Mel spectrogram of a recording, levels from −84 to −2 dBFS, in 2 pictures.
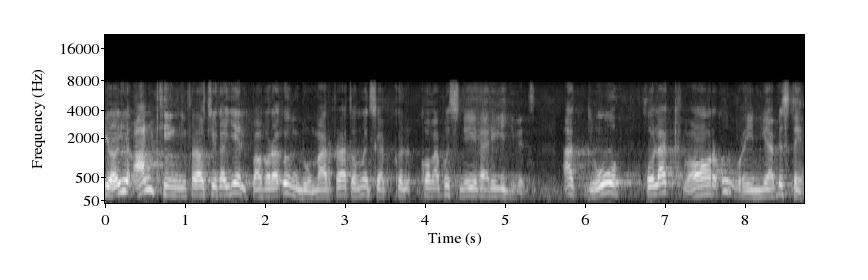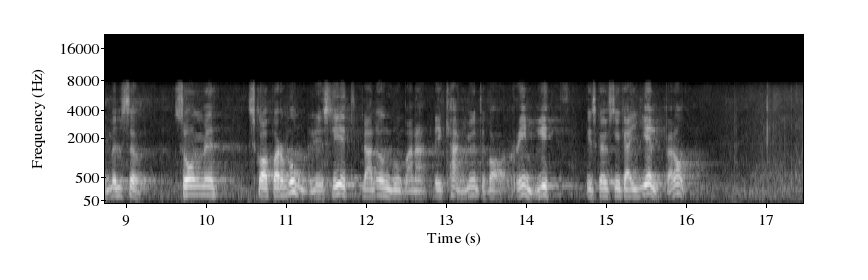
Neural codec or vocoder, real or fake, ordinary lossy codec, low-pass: codec, 16 kHz, 2 kbps, FunCodec, trained on Chinese and English, 25 frames a second; fake; none; none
